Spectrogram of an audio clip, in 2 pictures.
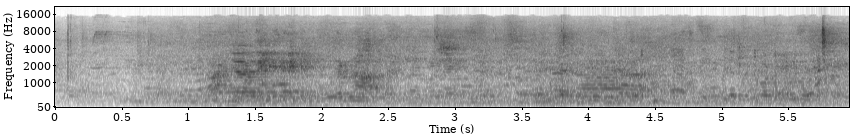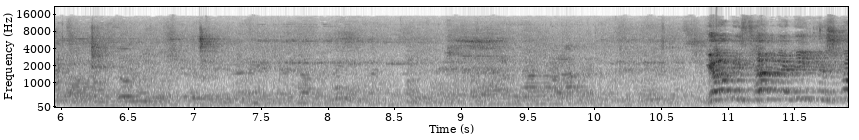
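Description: A group of men sing together loudly in an echoing hall.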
